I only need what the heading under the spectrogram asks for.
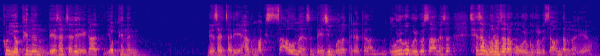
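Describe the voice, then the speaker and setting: A man's voice: high voice, fast, gravelly, warm tone. A man, a Buddhist monk, giving a conversational dharma talk that acts out the voices in his stories and asks the audience questions. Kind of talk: sermon.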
